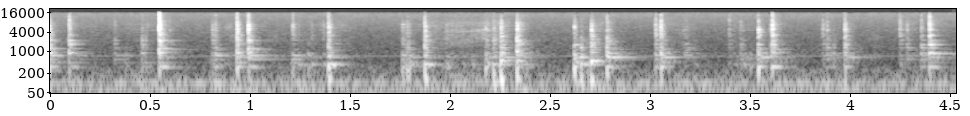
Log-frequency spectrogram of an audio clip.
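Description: A green printed hollow metal Pokemon card tin is held and tapped rapidly with the fingertips and short nails. Each tap is a quick, hollow metallic click with a short low ring, set over a steady low hum, in an uneven, busy rhythm.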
